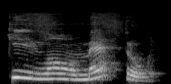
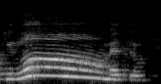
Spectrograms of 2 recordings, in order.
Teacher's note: Quilômetro vai ser onde eu passo mais tempo falando, quando minha sílaba tônica fica na antepenúltima sílaba. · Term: proparoxítona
